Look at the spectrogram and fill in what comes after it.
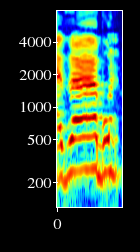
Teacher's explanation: عین کو گلے کے درمیان والے حصے سے پڑھیں گے، یہ بھی حلقی لیٹر ہے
